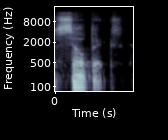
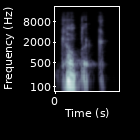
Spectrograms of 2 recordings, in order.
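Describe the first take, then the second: First: The word begins with an S sound. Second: The word begins with a K sound. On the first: It names the basketball team. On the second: It refers to Irish culture, like a jig.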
